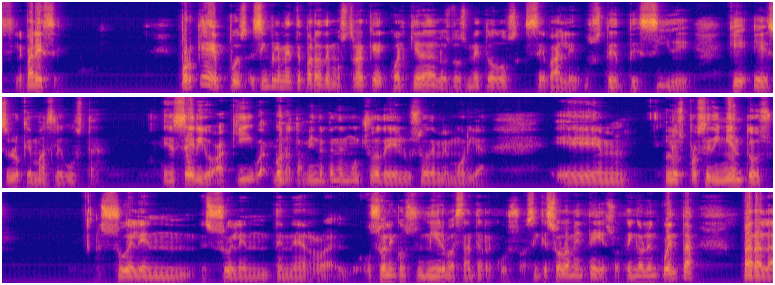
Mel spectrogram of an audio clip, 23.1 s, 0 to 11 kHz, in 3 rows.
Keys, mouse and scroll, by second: 9.7 click, 9.9 click, 11.4 click, 15.7 click, 17.0 shift+middle click, 17.8 middle click, 18.4 shift+middle click, 19.3 shift+middle click, 19.8 shift+click.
